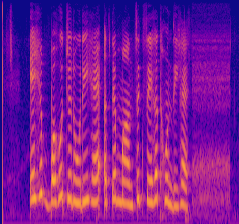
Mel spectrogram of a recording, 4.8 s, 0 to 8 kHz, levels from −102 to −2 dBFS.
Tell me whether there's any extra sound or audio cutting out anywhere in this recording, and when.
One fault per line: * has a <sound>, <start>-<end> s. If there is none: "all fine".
all fine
